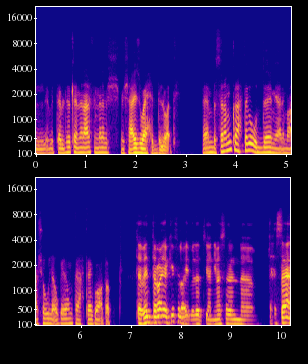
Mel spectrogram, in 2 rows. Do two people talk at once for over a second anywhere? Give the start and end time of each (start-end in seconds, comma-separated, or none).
none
